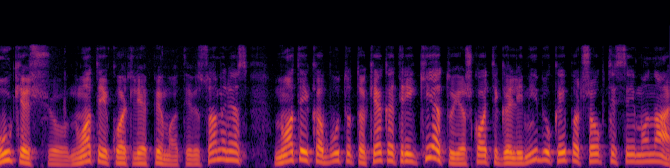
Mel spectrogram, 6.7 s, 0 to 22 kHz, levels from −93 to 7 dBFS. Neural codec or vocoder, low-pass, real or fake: none; 7.2 kHz; real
